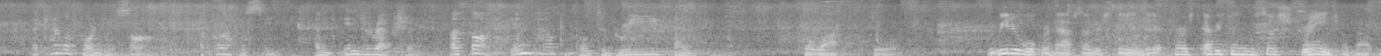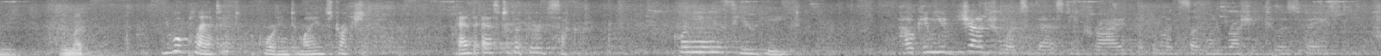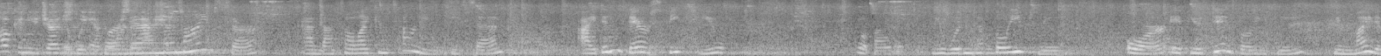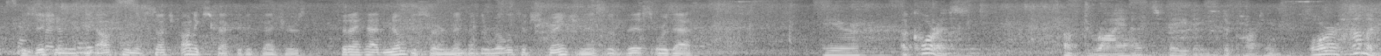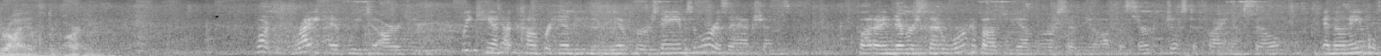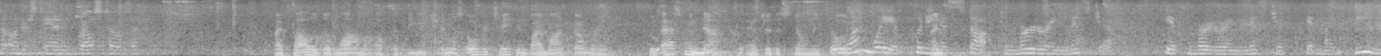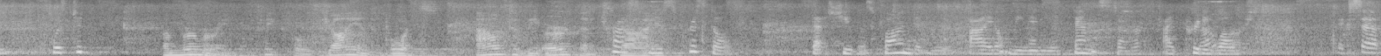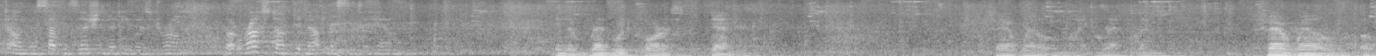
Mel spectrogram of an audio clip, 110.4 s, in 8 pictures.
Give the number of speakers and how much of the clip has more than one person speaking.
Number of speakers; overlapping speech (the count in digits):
5, about 5%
